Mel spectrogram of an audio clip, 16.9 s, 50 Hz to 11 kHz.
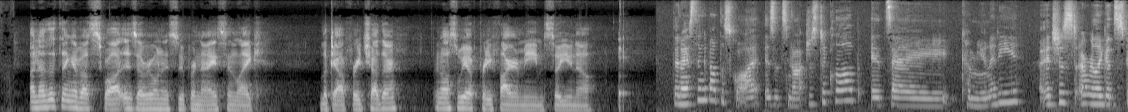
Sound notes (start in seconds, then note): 9.2 burp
